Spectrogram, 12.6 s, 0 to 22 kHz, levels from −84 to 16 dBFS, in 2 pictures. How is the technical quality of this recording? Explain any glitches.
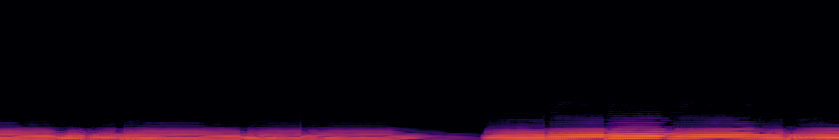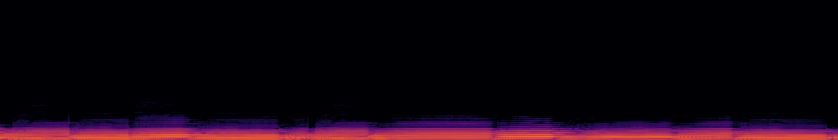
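No glitches or technical faults can be heard here.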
